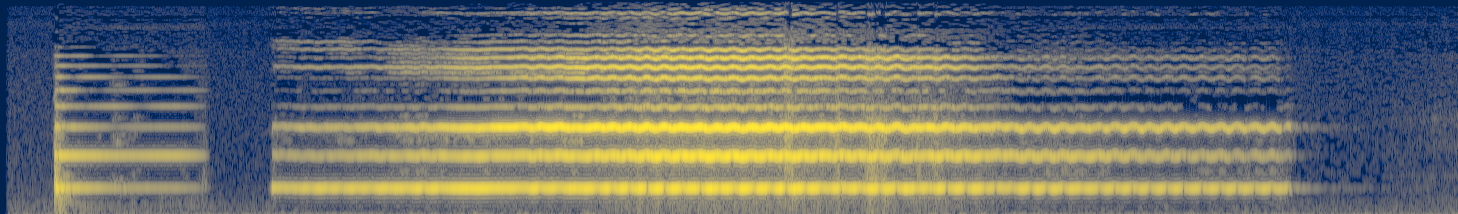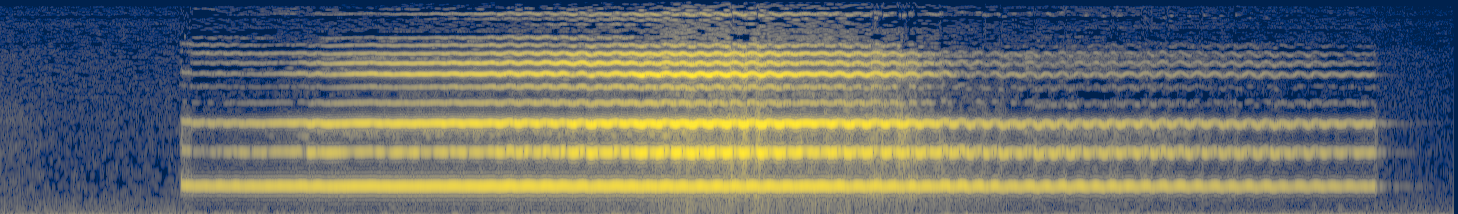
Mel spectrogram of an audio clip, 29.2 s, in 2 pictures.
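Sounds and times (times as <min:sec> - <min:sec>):
person singing: 0:02.7 - 0:13.1, 0:16.4 - 0:28.5.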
